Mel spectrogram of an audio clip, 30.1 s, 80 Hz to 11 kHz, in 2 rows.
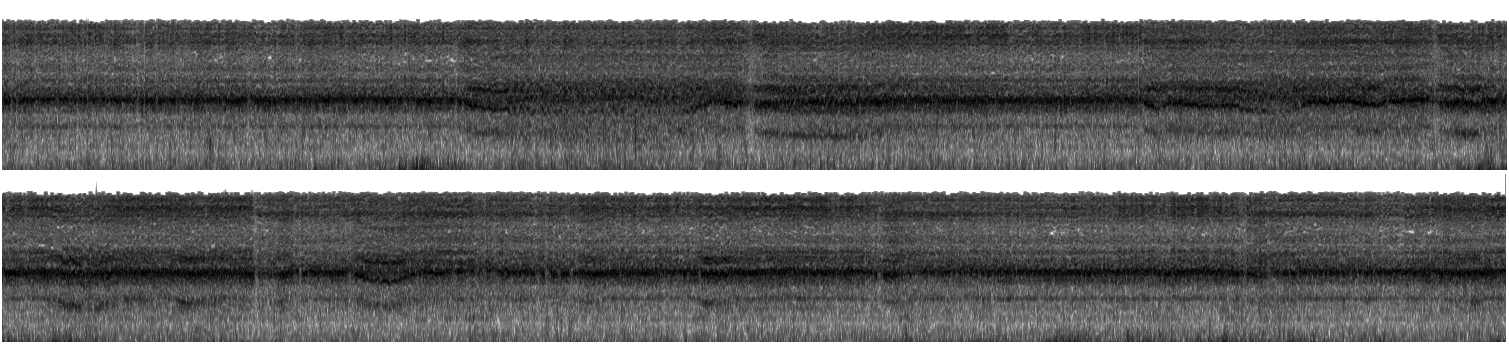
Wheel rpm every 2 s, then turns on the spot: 230, 240, 220, 200, 210, 230, 210, 220, 230, 220, 230, 230, 230, 230, 230.
none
